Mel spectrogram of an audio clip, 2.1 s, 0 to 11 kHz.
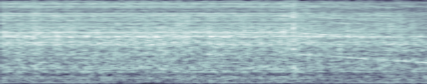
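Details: Razor E100 with its stock 24V hub motor, a 12V relay instead of the throttle controller, and a 20V Dewalt battery giving about 19.6V at the motor. A light, steady whine with a faint rising tone as the lifted wheel spins freely, no grinding; a healthy motor.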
